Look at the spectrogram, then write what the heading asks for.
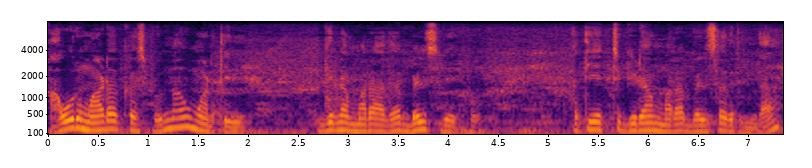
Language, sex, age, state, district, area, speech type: Kannada, male, 30-45, Karnataka, Bangalore Urban, urban, spontaneous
